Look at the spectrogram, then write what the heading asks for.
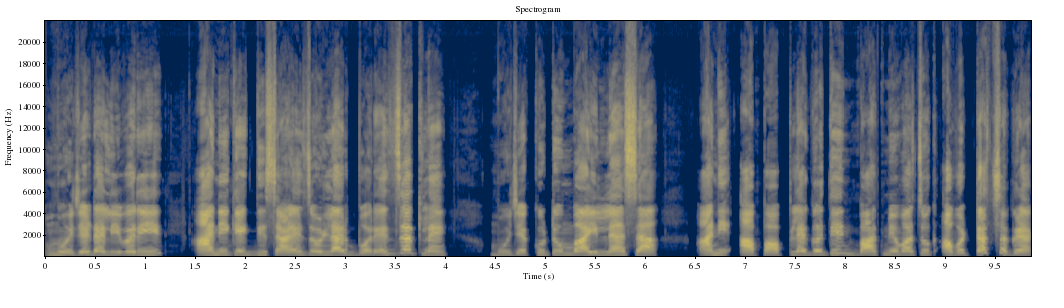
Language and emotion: Goan Konkani, happy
